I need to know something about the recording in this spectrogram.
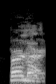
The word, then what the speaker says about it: Bernhard: So it's like burn hard. Bernhard, not Hart.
